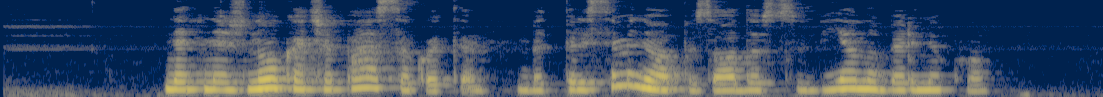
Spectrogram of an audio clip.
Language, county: Lithuanian, Vilnius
